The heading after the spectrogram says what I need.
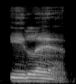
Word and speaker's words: Elen: name is not Elaine there's no e on the end it's elen and you see this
